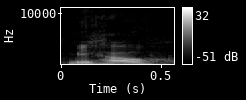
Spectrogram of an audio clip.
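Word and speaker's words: Michał: okay so my name's me.how or I come from Poland and that's how that's our heritage of the name Michael and so you can call me Michael me how it's how you spell it I've been a data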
